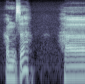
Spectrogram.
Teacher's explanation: এক নম্বর মাখরাজ কন্ঠনালীর কন্ঠনালীর শুরু থেকে হামজাহ হা উচ্চারণ হয় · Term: 1 নম্বর মাখরাজ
